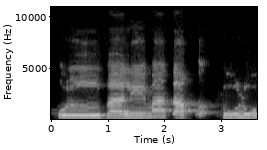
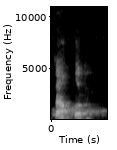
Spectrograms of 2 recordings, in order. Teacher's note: Oke, selanjutnya ada qaf tanwin. Ini huruf qalqalah, maka perlu dipantulkan.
